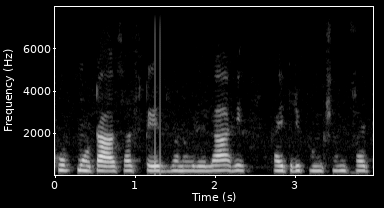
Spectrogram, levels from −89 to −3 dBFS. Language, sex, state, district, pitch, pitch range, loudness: Marathi, female, Maharashtra, Dhule, 230 Hz, 220-235 Hz, -25 LUFS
